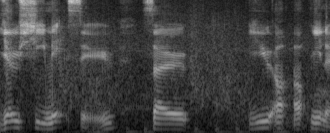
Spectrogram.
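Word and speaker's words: Yoshimitsu: sake Yoshi trunks well it's pronounced Yoshi mitsu so you are you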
